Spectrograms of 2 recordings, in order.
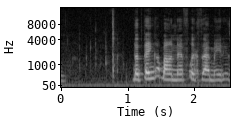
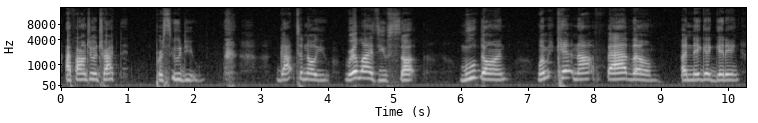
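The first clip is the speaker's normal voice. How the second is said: louder, slower, mocking drama; toxic dramatic reading; 9 dB louder than usual. Shown as a demonstration. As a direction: read it like a toxic guy bragging. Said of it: "this is how I read it in my head".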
